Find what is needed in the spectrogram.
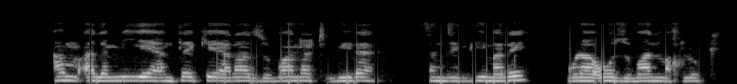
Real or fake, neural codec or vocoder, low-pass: real; none; 7.2 kHz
